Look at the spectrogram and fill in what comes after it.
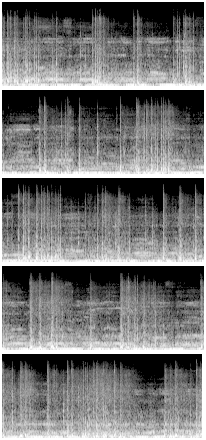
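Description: Aerial fireworks shells bursting in a dense, continuous string of bangs and booms, over loud music.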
